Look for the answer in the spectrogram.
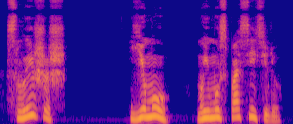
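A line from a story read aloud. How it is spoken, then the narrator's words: Commanding. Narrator (Russian): говорит она повелительным голосом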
